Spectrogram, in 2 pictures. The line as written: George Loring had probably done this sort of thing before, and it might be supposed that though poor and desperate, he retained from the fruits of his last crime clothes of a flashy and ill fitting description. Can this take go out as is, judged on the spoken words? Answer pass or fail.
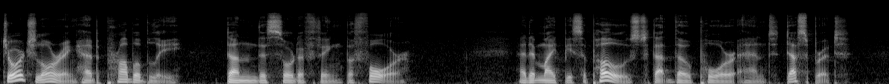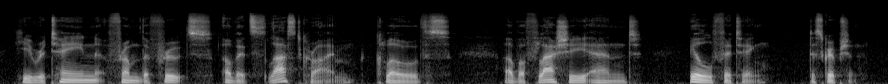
fail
